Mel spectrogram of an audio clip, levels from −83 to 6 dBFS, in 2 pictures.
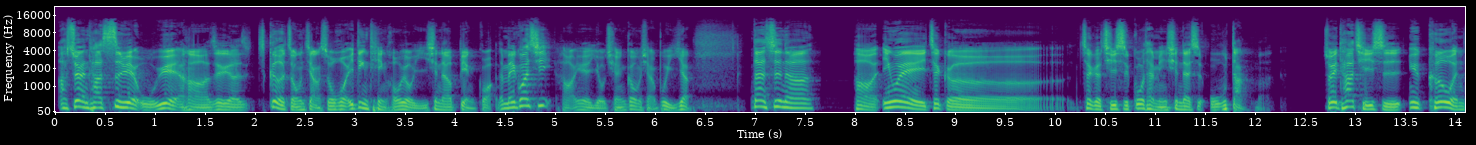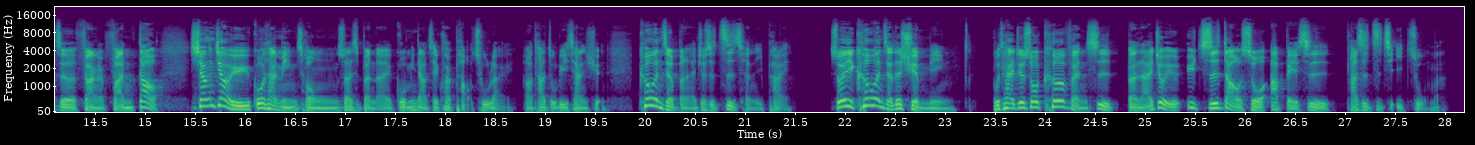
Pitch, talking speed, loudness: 145 Hz, 320 characters per minute, -15 LUFS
